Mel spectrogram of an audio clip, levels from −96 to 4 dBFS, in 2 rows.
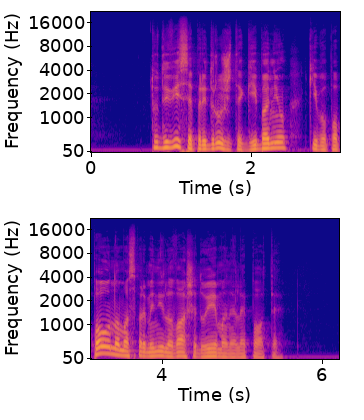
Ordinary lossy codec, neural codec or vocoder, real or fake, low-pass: none; none; real; 19.8 kHz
